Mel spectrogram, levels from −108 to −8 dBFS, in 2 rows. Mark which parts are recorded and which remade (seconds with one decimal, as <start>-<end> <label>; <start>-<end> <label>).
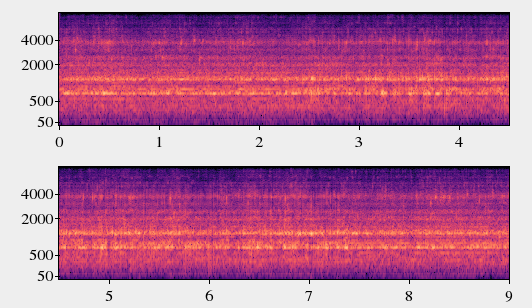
0.0-2.4 recorded; 2.4-7.4 remade; 7.4-9.0 recorded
